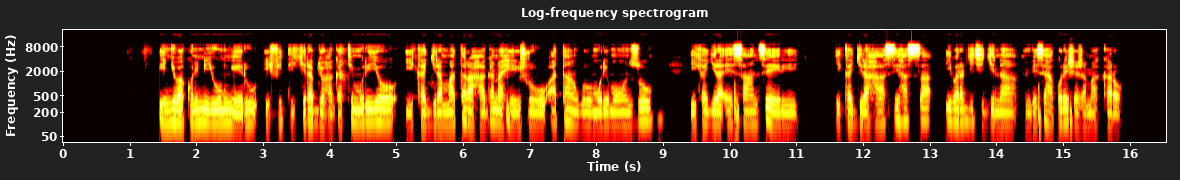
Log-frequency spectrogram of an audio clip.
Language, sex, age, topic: Kinyarwanda, male, 25-35, health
